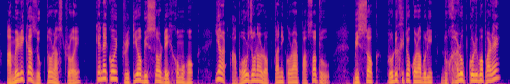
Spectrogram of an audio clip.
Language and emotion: Assamese, disgusted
